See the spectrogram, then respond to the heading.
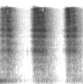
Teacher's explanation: Fricção, tá? Então, fricativo, ele é surdo.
